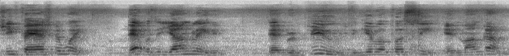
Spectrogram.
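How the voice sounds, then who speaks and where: Against noticeable background noise, a man talks fairly quickly in a high pitch with ordinary pitch variation. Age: 80s+. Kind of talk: interview answer.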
